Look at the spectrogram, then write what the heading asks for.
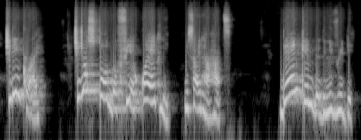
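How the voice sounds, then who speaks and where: A woman's voice: on the high side, mellow, rough recording. A woman with a Nigerian accent narrating a scripted story in a theatrical way, with emphatic short phrases and rhetorical questions.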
